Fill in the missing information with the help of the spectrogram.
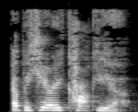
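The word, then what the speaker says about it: επιχαιρεκακία: The ancient Greek word is pronounced Epikarikakia.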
